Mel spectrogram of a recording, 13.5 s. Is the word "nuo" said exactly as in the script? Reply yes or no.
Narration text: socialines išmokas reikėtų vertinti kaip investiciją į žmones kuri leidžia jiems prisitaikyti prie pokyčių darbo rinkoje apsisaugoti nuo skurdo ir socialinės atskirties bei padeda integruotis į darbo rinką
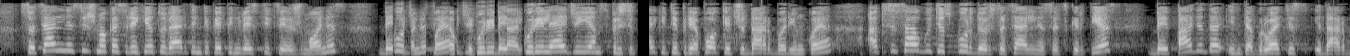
no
